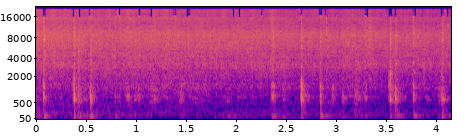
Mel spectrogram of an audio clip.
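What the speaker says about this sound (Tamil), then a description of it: "பூண்டோட பச்சை வாசம் போகிற அளவுக்கு ஒரு தரம் வதக்கி விட்டுக்கலாங்க" Garlic sizzles softly in a hot pan, with a few irregular clicks and scrapes of stirring over a quiet frying hiss.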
